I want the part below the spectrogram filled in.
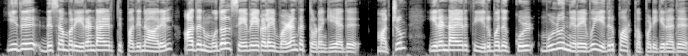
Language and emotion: Tamil, neutral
